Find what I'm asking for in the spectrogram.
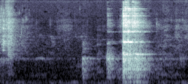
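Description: Pasta and vegetables being stirred into white sauce in a pan: a few separate clinks and scrapes of a utensil against the pan, the last one louder and longer, with quiet gaps between.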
